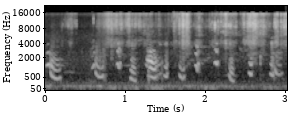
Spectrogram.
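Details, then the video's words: Grey partridge (irani teetar) giving a busy run of short, sharply falling notes, several per second at uneven spacing, over low background hiss. "irani teeter ke awaaz,grey partridge ki voice"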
